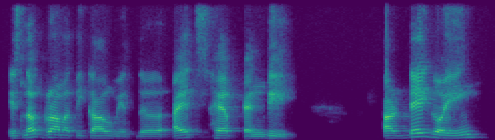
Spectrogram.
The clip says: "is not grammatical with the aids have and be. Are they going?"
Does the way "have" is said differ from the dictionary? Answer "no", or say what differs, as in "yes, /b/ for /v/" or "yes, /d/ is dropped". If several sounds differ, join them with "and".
yes, /p/ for /v/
